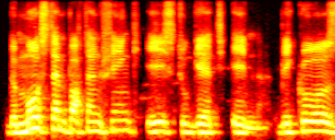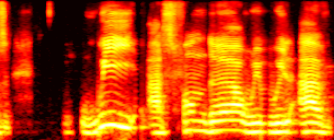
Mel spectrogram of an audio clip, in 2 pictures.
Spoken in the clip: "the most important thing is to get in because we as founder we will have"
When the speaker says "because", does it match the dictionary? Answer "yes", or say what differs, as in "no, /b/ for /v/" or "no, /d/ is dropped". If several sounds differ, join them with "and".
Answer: yes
